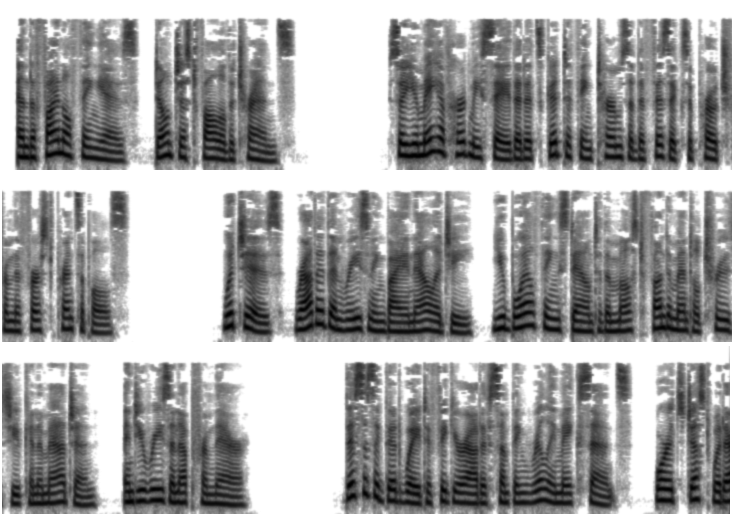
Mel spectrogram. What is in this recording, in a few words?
woman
